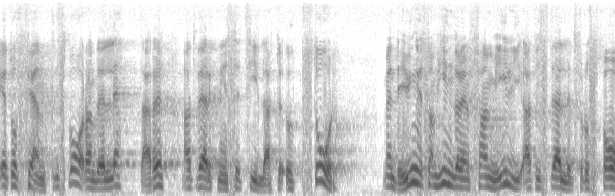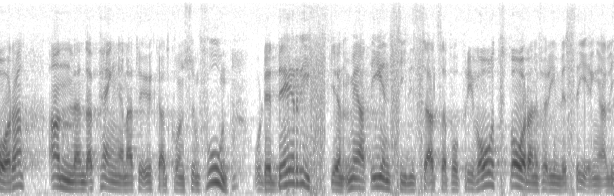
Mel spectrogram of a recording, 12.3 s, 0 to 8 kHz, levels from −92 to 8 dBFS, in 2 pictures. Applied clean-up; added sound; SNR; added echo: none; none; none; none.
